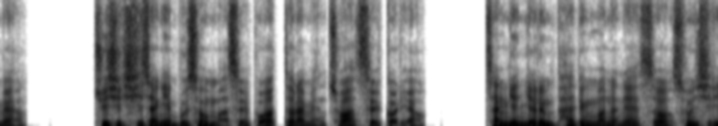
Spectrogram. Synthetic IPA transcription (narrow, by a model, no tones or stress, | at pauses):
mjʌ̰ | t͡ɕɥiɕ̬ʰik̚ɕ͈id͡ʑaŋe̞musʰʌunmasʰɯɭpoat̚t͈ʌɾamjʌnt͡ɕʌas͈ɯɭk͈ʌɾḭjʌ̰ | t͡ɕaŋɡʌnjʌɾɯnpʰaɭbe̞ŋmanʌne̞sʰʌsʰonɕʰiɾi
